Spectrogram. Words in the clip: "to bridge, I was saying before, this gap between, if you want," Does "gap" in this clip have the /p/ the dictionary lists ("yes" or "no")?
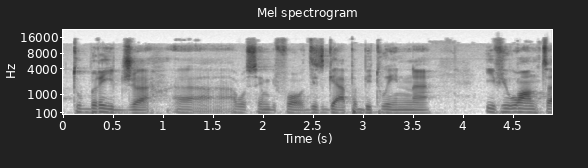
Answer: yes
